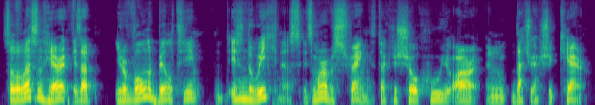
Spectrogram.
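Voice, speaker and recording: A man's voice: a little high, lively intonation, a little fast. A man from Norway with a Norwegian accent, hosting an enthusiastic video commentary with repetitive phrasing. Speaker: YouTube host.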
